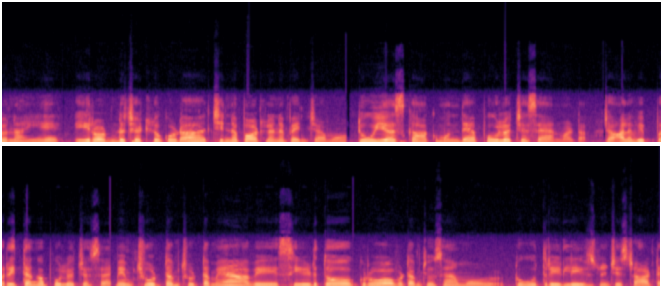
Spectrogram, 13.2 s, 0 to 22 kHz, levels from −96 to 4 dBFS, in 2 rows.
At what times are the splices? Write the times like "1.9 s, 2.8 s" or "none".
3.4 s, 7.7 s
